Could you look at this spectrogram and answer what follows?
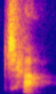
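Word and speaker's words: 茶: China, so in the Chinese languages, T is pronounced as cha.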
